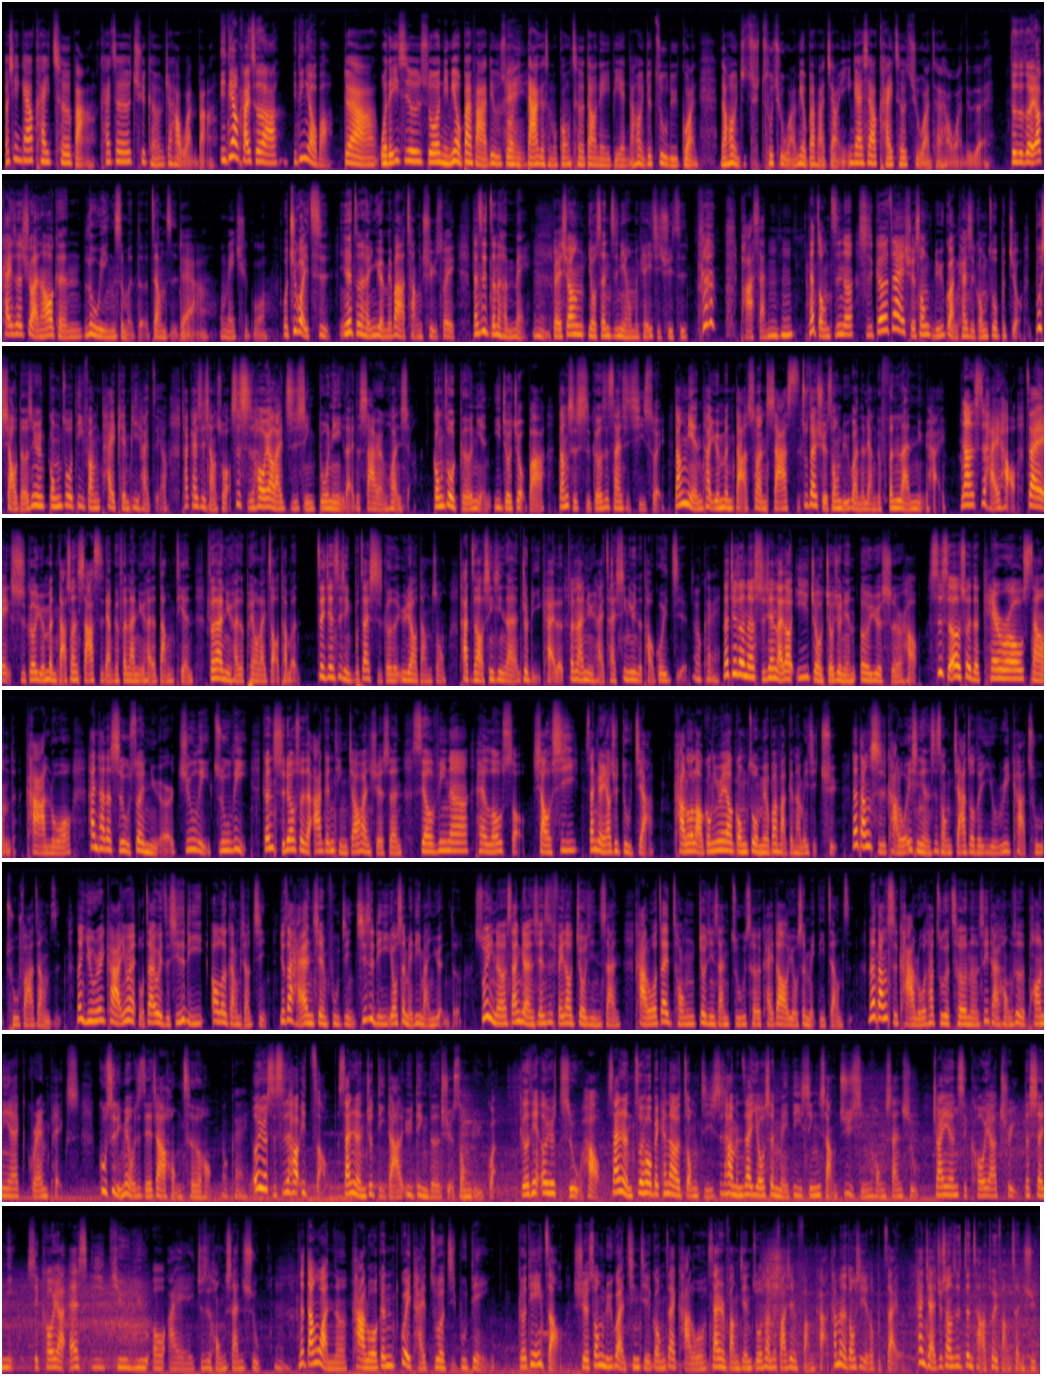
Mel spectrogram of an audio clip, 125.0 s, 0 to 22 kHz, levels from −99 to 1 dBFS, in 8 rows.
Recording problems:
traffic noise; noticeable; from 1:33 on; 20 dB below the speech

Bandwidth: 18.5 kHz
